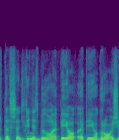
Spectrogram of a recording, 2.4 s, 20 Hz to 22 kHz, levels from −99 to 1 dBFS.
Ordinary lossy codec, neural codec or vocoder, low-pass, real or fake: AAC, 96 kbps; none; 14.4 kHz; real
